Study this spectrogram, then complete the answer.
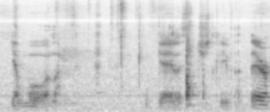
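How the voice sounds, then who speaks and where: The speaker has a Finnish accent and talks at a fairly slow pace. Noticeable background noise can be heard. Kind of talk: casual how-to demonstration.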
